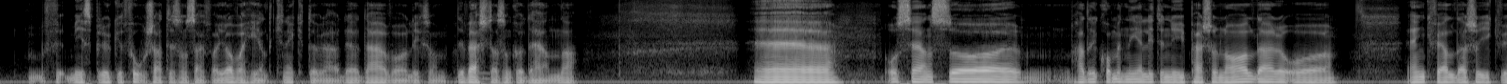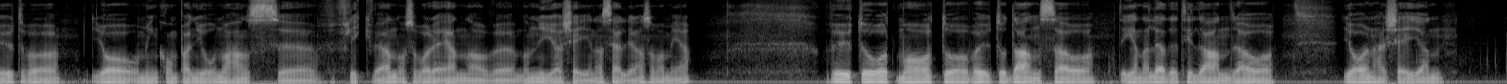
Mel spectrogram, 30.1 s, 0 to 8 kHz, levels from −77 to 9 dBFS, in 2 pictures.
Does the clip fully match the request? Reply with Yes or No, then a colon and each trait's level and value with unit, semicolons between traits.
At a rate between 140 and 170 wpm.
No: average, 180 wpm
